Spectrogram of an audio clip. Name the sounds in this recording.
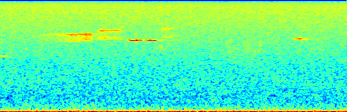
Black-throated Green Warbler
